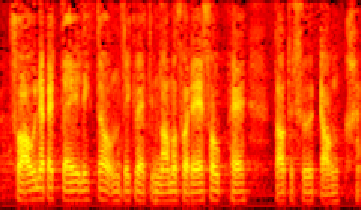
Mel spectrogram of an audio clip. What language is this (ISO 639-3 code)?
gsw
